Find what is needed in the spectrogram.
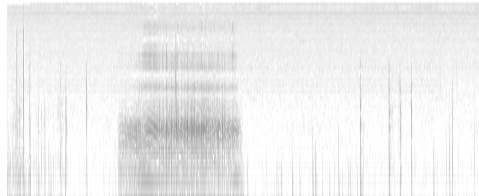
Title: Snoring pug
